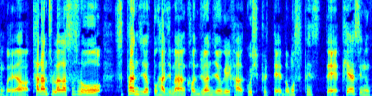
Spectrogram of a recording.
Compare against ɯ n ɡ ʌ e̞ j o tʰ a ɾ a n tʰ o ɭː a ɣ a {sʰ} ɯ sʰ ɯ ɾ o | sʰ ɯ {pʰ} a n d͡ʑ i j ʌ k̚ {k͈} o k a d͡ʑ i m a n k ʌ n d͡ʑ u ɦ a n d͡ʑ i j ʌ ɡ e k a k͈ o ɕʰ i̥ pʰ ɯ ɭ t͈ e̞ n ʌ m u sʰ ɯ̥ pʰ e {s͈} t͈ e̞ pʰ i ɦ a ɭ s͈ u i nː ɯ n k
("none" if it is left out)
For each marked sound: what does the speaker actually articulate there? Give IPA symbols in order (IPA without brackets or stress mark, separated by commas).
sʰ, pʰ, t͈, s͈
